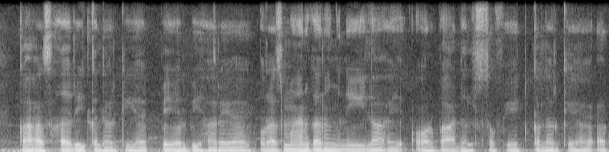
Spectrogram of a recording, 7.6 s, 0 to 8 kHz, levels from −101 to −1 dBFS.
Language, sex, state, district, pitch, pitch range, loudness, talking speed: Hindi, male, Uttar Pradesh, Etah, 105 Hz, 100-110 Hz, -18 LUFS, 180 wpm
